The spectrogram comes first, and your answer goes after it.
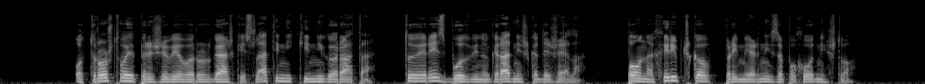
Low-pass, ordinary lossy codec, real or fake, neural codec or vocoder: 10.8 kHz; none; real; none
